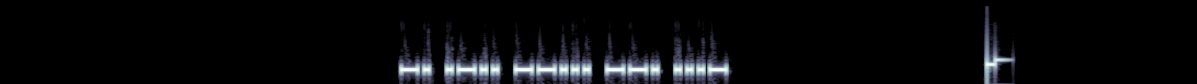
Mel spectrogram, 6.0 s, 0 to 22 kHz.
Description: Morse code, heard as a keyed tone, about 40 wpm, 700 Hz. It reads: NL7GV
